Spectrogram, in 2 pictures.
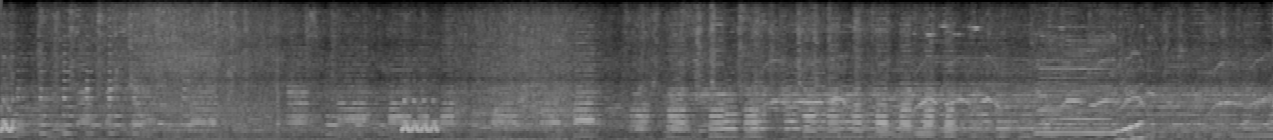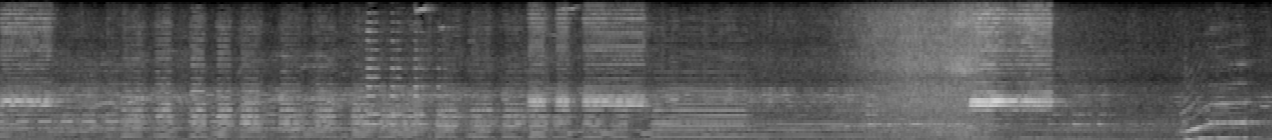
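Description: Car engines idle and hum in traffic.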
